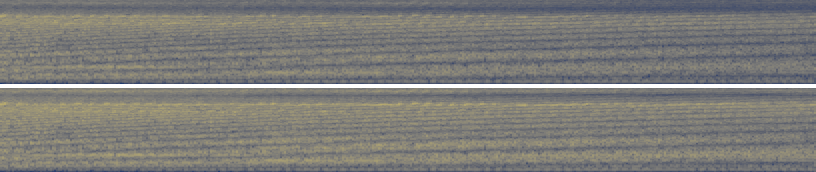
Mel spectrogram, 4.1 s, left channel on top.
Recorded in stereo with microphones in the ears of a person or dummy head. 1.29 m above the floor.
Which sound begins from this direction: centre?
A drone, at 0.0 s.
